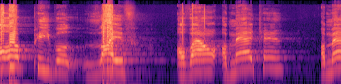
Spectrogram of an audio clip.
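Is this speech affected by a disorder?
Yes: cerebral palsy; past speech therapy.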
